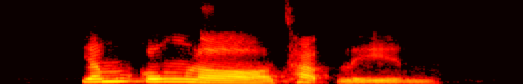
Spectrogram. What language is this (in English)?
Cantonese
